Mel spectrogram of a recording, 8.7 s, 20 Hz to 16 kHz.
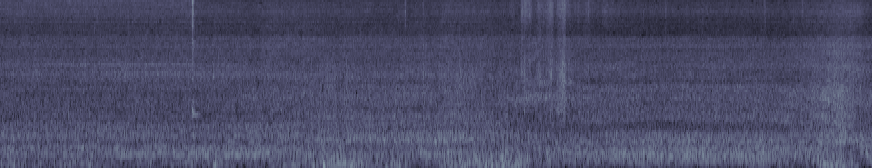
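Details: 1998 Whirlpool 10,000 BTU window air conditioner on fan only after the compressor is shut off, drawing about 1.45 amps: an even, soft airy blower rush with no hum or rattle. The fan runs smoothly and normally.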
